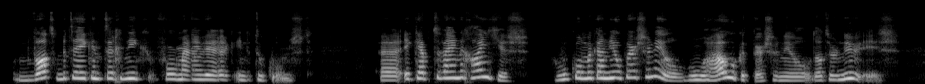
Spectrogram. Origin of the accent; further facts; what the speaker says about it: Rotterdam, South Holland, Netherlands; ik kom uit Rotterdam.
